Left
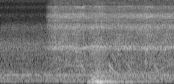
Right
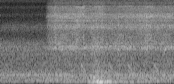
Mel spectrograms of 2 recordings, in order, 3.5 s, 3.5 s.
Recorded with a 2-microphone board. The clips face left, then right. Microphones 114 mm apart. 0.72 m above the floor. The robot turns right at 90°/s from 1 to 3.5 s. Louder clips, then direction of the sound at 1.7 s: Even; 155° left.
